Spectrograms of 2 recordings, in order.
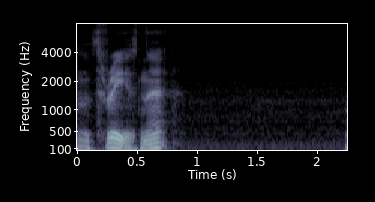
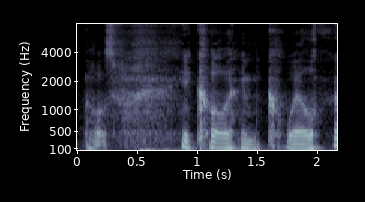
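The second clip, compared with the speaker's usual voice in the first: normal talking voice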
